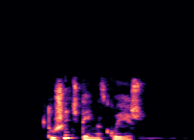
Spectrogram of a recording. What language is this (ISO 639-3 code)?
chm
